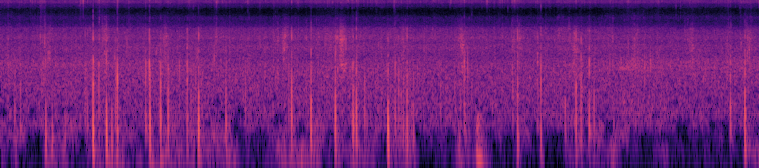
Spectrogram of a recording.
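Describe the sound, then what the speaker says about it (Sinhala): Heavy rain pattering steadily onto a surface during flooding, with dense, irregular drops tapping loudly and continuously close by. "වැස්ස වැඩිකම"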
